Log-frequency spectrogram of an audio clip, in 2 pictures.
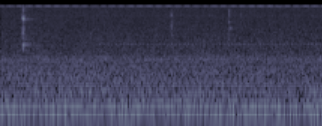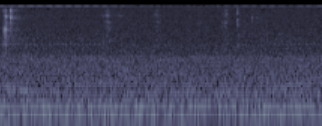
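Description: Scattered light clicks and ticks of a small screwdriver working against a metal chainsaw carburetor as a stuck part is pried at. The loudest is a sharp double click about halfway through, all over a steady low hum.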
